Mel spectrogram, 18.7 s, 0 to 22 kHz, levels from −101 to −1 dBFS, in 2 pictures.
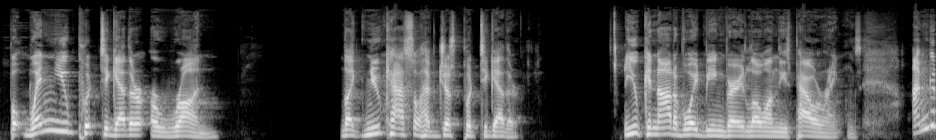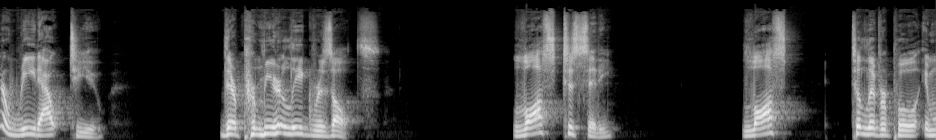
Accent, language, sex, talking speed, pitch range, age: American, English, male, 130 wpm, 120-170 Hz, 40-59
